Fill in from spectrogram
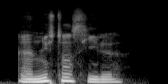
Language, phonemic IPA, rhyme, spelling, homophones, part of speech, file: French, /ys.tɑ̃.sil/, -il, ustensile, ustensiles, noun, Fr-ustensile.ogg
- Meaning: utensil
